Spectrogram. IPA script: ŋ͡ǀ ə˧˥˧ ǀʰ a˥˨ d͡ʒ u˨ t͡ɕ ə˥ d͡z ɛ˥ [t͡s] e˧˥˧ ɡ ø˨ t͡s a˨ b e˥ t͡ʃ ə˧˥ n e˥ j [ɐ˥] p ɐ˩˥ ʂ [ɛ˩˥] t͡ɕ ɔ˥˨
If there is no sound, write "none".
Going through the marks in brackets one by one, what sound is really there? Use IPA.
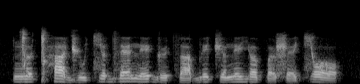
n, ɐ˥˨, ɛ˩˥

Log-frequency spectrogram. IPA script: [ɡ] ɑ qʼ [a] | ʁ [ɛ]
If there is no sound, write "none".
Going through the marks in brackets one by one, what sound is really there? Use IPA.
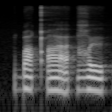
ɓ, a, ʏ

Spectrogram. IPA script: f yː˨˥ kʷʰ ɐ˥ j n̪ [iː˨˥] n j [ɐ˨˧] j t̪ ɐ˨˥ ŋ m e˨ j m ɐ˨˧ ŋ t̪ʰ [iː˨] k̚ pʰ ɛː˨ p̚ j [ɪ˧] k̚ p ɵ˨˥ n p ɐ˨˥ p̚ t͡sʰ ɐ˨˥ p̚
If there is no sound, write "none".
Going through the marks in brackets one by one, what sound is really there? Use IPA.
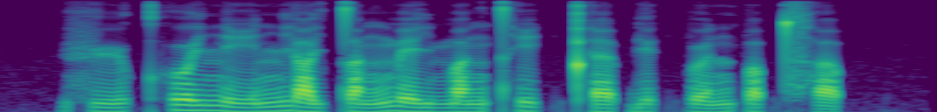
iː˨˥, ɐ˨˧, iː˧, ɪ˧

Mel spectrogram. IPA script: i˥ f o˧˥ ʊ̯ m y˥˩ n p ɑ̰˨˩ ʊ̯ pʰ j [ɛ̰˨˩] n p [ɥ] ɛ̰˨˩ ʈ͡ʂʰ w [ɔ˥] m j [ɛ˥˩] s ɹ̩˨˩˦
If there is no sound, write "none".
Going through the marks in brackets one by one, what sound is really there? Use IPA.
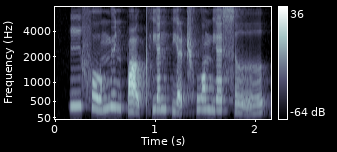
ɛ˥˩, j, ɔ˥˧, ɛ˥˩

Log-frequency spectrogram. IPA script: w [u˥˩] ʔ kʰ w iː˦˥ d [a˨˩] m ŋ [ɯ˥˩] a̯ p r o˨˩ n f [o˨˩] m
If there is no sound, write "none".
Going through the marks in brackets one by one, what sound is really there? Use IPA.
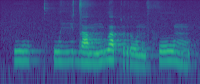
u˦˥, a˧, u˥˩, o˥˩

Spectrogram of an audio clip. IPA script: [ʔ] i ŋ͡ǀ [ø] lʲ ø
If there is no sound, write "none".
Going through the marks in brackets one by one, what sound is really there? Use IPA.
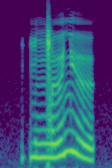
ʔ, ø

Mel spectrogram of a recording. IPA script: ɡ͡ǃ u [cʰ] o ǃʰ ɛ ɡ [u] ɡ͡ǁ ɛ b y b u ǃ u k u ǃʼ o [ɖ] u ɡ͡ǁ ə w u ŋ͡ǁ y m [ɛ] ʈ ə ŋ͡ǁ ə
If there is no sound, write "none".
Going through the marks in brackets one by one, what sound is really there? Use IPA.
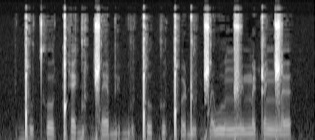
t̪ʰ, u, ɖ, ɛ

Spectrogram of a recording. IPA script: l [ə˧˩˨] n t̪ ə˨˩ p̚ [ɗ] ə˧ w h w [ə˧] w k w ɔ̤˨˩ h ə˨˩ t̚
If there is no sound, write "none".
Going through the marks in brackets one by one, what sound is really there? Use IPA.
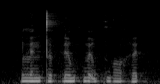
ə˧, ɗ, ə̰˧˥

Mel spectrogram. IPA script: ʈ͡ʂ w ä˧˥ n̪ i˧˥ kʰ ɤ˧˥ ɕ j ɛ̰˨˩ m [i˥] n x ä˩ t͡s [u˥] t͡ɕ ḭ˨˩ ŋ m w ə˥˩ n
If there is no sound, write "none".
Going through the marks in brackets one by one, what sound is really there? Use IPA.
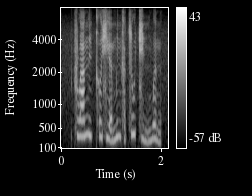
i˥˩, u˥

